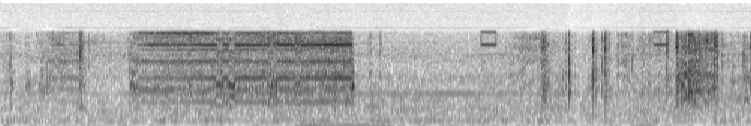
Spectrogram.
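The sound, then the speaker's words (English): A fax machine whirs and clatters as it receives and prints a fax, a steady mechanical buzz of the print head with brief clicks and a short electronic blip midway, moderately loud with no talking. “He's sending me a fax.”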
